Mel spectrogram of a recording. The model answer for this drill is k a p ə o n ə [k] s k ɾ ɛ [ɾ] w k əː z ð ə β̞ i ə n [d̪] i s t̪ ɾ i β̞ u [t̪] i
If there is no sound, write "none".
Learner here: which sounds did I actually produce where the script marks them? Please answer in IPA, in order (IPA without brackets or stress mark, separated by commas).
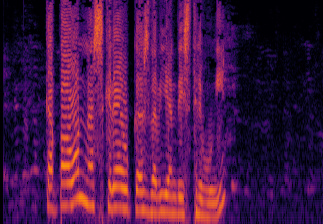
none, none, d̪, none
